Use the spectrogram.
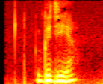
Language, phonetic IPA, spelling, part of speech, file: Russian, [ɡdʲe], где, adverb / conjunction, Ru-где.ogg
- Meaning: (adverb) 1. where 2. now (sometimes; occasionally)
